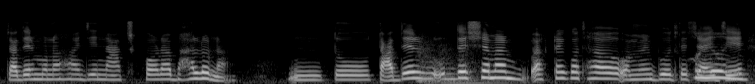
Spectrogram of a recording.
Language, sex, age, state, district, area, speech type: Bengali, female, 18-30, West Bengal, Murshidabad, urban, spontaneous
